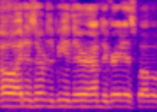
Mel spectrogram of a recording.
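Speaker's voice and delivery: ordinary talk, nothing marked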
